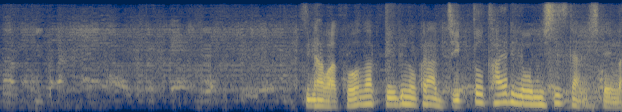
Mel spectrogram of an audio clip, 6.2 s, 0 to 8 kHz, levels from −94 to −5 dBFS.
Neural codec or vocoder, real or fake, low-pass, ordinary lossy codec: codec, 16 kHz in and 24 kHz out, 0.6 kbps, FireRedTTS-2 codec; fake; 7.2 kHz; none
